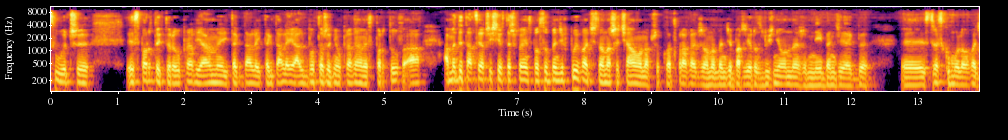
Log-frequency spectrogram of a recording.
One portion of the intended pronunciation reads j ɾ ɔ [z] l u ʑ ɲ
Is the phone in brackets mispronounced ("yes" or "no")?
no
